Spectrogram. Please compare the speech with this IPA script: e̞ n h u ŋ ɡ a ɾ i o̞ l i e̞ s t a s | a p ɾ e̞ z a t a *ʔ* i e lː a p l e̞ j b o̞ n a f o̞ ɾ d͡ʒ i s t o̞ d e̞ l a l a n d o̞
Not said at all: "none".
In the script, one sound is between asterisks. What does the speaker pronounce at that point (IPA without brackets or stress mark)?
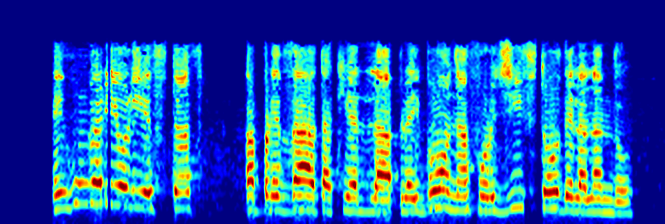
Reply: k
